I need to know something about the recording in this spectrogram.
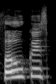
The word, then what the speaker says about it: focus: Focus 발음할 때 이거 욕처럼 들리시는 분들 계세요. 이거 발음할 때 포커스 하면 안 돼요. 포커스 하지 말고 focus. Focus 그래서 입술 쭉 내미는 거 중요해요.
